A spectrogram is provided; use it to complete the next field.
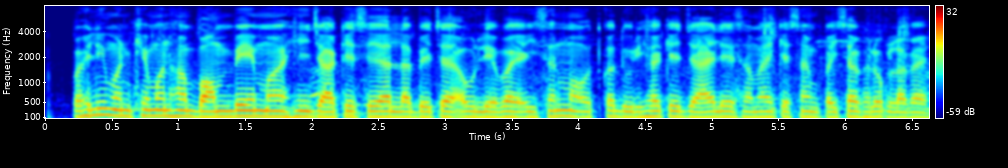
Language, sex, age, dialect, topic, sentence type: Chhattisgarhi, male, 25-30, Western/Budati/Khatahi, banking, statement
